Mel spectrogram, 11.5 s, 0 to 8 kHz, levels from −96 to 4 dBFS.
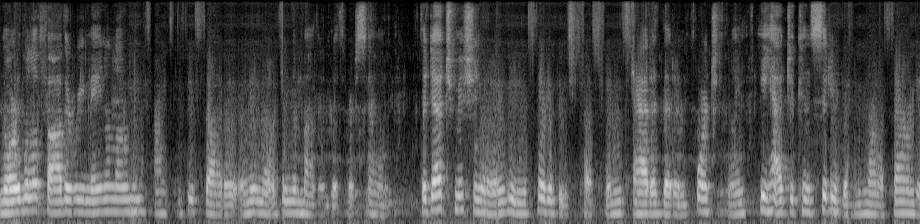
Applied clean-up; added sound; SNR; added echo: neural separator model SepFormer DNS4.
